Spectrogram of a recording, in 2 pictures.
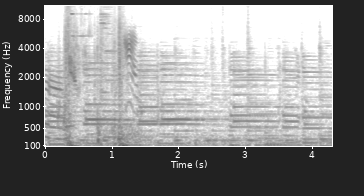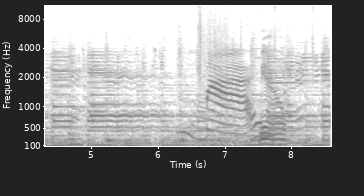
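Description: Cartoonish cat meows from the video game Mewgenics sound repeatedly over game music and effects, with a player's voice talking and imitating meows.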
